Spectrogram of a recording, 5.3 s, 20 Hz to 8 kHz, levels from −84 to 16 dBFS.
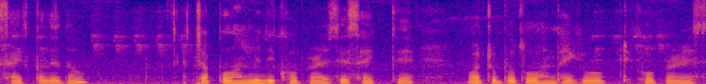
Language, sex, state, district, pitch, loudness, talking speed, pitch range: Nagamese, female, Mizoram, Aizawl, 185 Hz, -18 LUFS, 205 wpm, 180-195 Hz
